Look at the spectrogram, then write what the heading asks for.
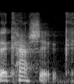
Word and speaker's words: Akashic: So, did I pronounce that right? Yeah, Akashic.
